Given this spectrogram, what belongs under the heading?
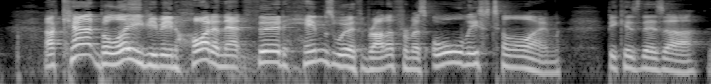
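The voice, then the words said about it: Put-on Australian accent. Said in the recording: “he's written it in what I'm going to assume is offensive Australian accent ... I'll do it in Australian accent”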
